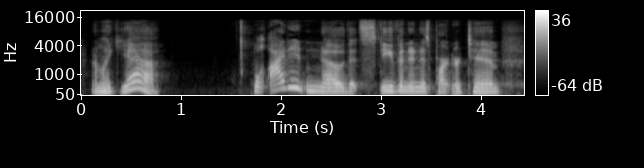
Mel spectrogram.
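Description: Against a quiet background, a woman with an American accent sounds animated at a medium pitch. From US South, small-town Georgia. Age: 20s. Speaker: musical theater performer and choreographer. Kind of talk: casual interview.

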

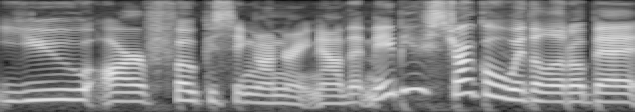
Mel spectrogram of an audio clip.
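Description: On a very clean recording with a silent background, a woman speaks in an American accent. Her tone is bright and sharp, with lively intonation. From Tennessee, US South. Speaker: podcast host. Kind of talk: interview.

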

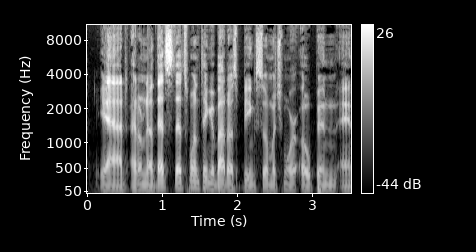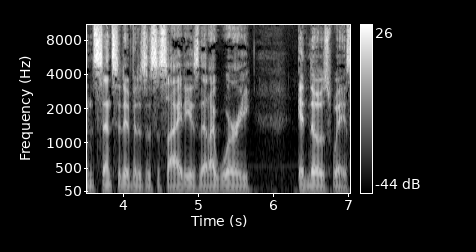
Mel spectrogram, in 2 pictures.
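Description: A man's very deep, low voice with an American accent and vocal fry, on a very clean recording with a silent background. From Florida. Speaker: army veteran. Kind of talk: casual chat.

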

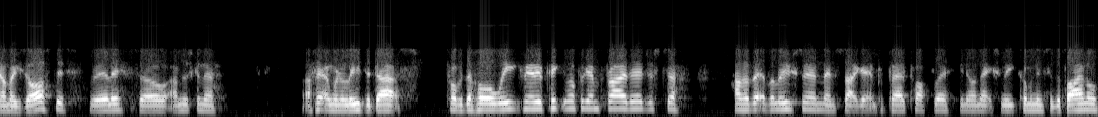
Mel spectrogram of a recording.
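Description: Here is a man with a Yorkshire accent and a fairly high pitch. He talks at a very fast pace with fairly even intonation. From northern England, Bradford. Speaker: professional darts player. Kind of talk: radio interview.

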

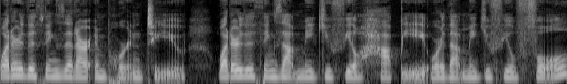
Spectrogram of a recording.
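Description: On a very clean recording with a silent background, a woman speaks at a moderate pace in a medium pitch with monotone, flat intonation. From Mexico. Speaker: couples therapist. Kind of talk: interview.

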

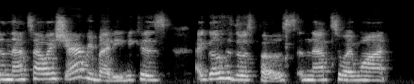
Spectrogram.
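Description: This is a plain, everyday voice, and its pitch varies in an ordinary way. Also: woman. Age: 40s. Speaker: cannabis mom community organizer. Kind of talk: casual chat.

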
